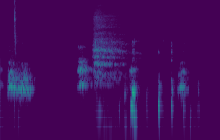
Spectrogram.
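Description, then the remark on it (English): Dogs barking loudly, a few drawn-out barks followed by a quick run of short, sharp yaps with brief pauses between them. “The dog alarm's going off, Dave.”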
